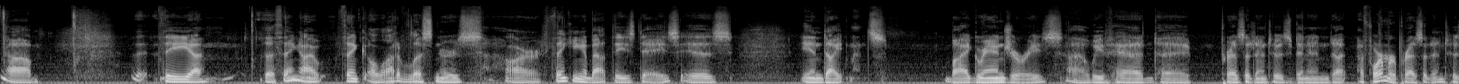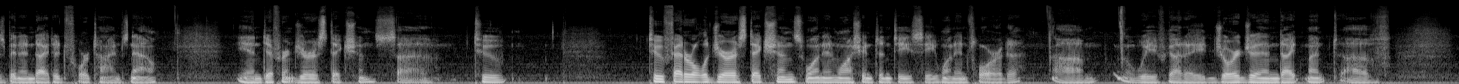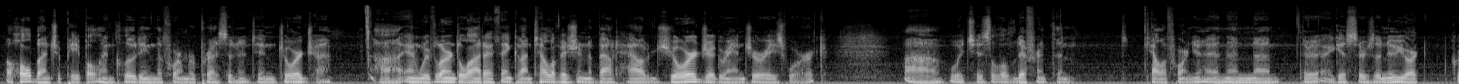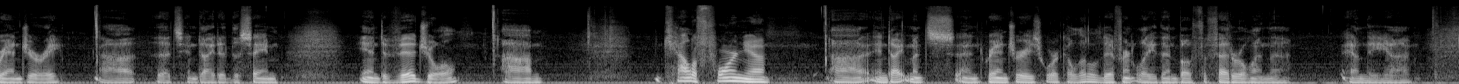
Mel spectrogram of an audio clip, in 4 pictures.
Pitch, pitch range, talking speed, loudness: 90 Hz, 85-100 Hz, 140 wpm, -19 LUFS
